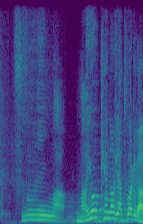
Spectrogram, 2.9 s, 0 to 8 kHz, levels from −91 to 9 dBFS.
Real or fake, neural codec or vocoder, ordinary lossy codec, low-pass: fake; codec, 16 kHz, 1 kbps, X-Codec, HuBERT features, trained on general audio; none; none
